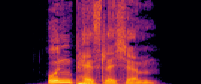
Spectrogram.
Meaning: strong dative masculine/neuter singular of unpässlich
- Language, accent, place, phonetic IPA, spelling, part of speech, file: German, Germany, Berlin, [ˈʊnˌpɛslɪçm̩], unpässlichem, adjective, De-unpässlichem.ogg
